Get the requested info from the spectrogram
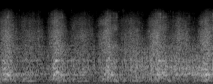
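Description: A hand saw sawing through wood in quick, even strokes, about four a second, used as a sound effect in a break where the band drops out. It stands for "sawing logs", snoring, in a song about sleep.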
